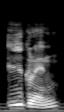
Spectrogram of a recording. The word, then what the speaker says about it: Ögren: My last name, Ögren, it's pronounced Ögren in Sweden.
